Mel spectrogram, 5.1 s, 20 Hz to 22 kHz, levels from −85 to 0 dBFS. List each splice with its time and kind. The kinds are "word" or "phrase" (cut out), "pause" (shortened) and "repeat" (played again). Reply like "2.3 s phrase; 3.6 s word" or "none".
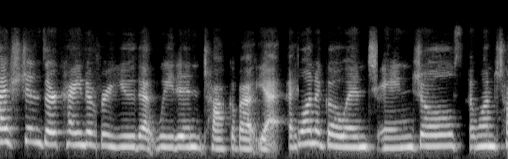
1.0 s word; 3.0 s word; 3.8 s word

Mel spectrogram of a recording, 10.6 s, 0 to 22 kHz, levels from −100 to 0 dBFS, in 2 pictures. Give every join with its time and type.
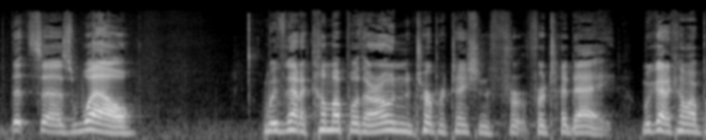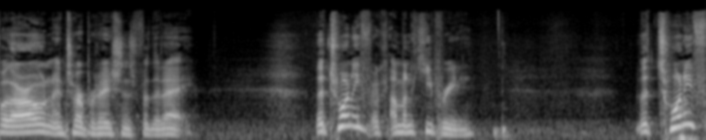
4.7 s pause; 8.2 s word

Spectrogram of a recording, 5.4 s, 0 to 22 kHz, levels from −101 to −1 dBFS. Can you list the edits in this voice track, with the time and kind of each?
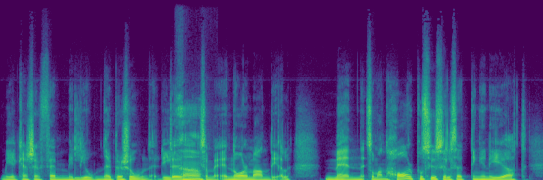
1.7 s word; 3.7 s word

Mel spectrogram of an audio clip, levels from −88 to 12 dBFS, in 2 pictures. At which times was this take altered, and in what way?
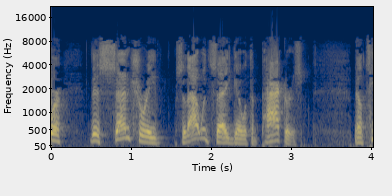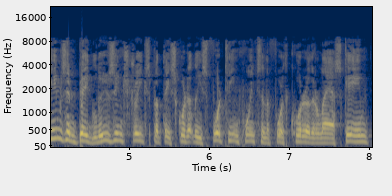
none

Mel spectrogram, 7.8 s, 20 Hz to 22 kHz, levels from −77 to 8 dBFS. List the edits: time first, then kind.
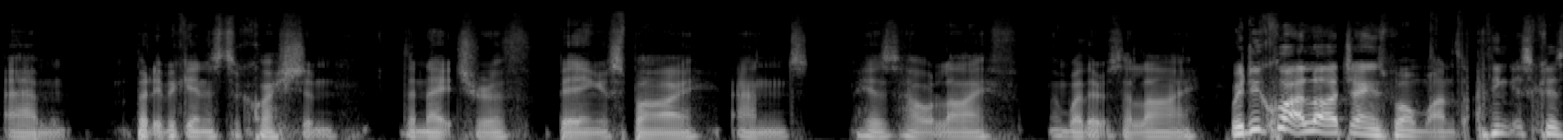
2.7 s pause; 6.1 s pause

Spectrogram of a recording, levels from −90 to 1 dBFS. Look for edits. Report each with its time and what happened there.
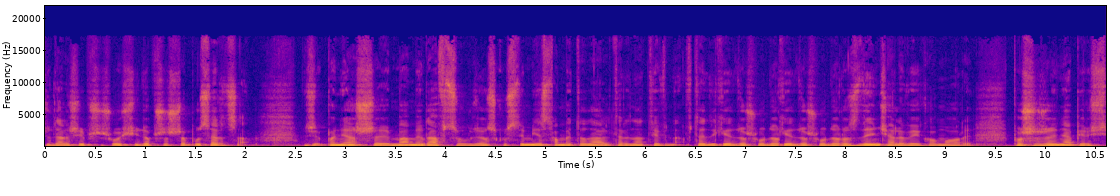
3.8 s word; 5.1 s phrase; 7.3 s repeat

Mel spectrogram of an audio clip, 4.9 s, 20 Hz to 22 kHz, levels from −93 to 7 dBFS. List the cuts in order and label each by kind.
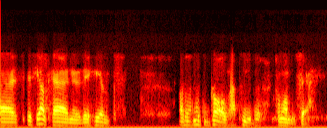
none

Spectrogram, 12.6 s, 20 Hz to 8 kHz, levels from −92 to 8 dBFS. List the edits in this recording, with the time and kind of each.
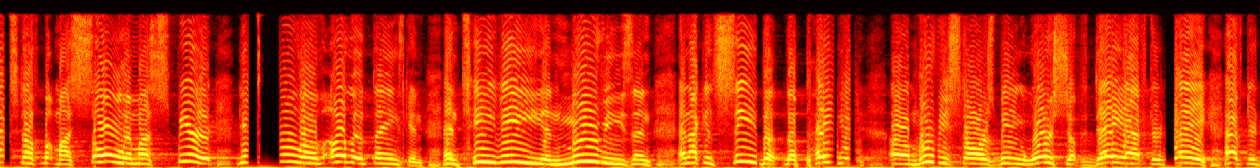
4.0 s phrase; 7.6 s word

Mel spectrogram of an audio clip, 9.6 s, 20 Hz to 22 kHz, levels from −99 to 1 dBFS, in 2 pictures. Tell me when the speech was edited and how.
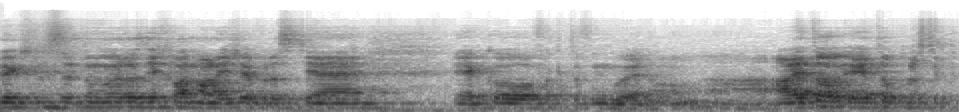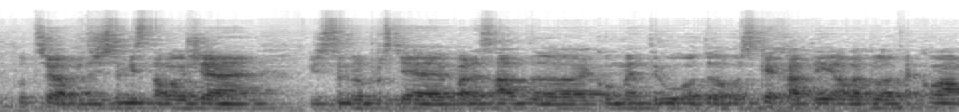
6.3 s pause

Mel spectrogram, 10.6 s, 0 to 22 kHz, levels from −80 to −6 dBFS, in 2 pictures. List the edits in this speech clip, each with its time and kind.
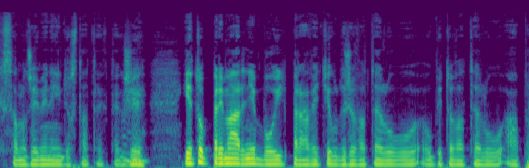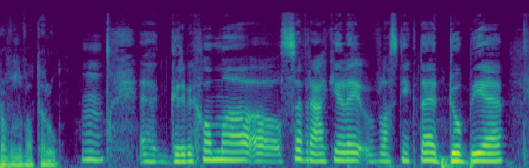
none

